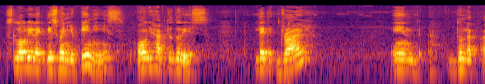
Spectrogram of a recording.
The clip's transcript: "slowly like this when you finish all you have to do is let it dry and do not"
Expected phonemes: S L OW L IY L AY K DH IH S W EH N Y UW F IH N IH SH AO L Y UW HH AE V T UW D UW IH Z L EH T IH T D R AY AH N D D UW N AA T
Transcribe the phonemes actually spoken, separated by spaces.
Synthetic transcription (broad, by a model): S L OW L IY L AY K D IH S W EH N Y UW P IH N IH S AO L Y UW HH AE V T UW D UW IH S L EH T IH T D R AY AH N D D UW N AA T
